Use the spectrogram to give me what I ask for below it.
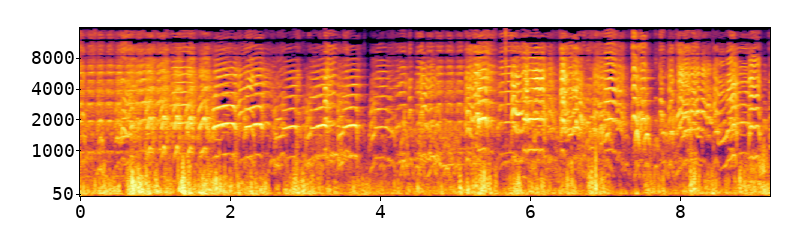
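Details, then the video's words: A crowd of seagulls feeding on cake in Atlantic City, New Jersey, calling nonstop with shrill, quavering squeals in overlapping bursts over steady low background rumble. "Seagulls are eating Cake"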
